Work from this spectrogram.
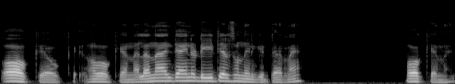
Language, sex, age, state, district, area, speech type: Malayalam, male, 45-60, Kerala, Kozhikode, urban, spontaneous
